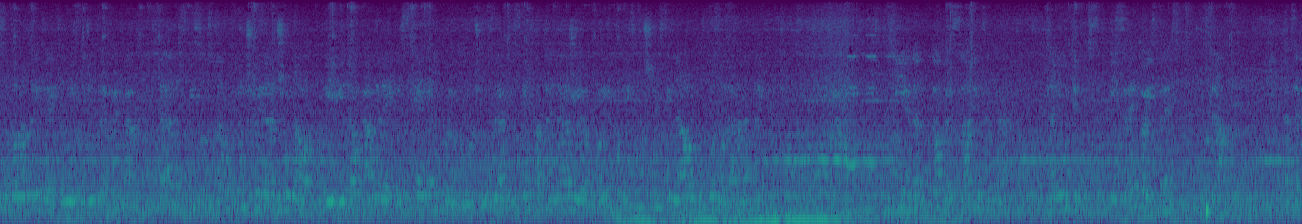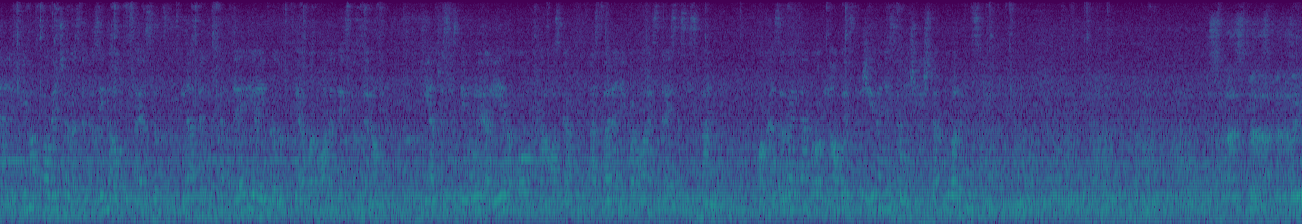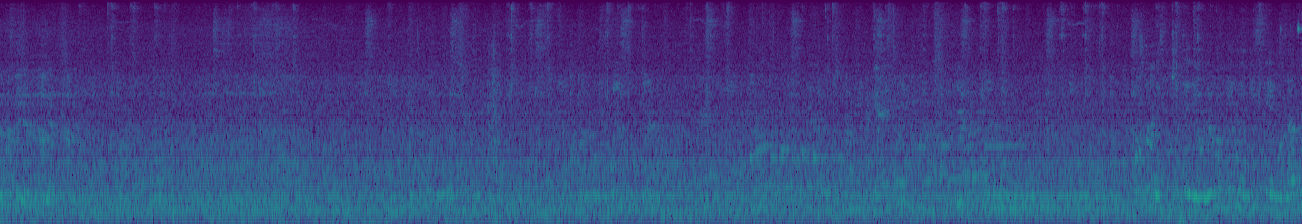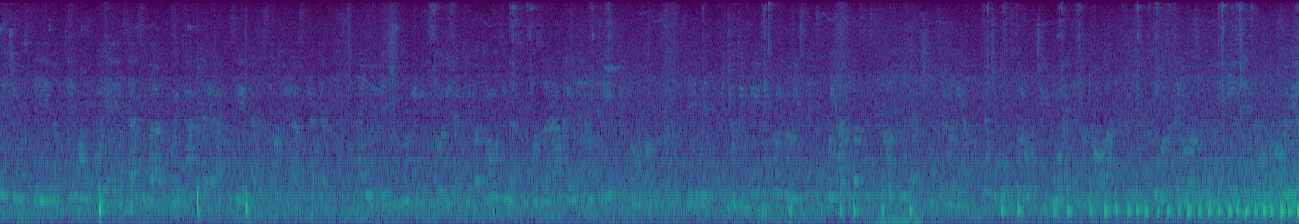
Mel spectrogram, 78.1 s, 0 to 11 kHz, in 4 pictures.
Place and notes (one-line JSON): {"title": "barber shop, Petra Preradovica", "date": "2010-06-11 15:44:00", "description": "barber shop, recorded during EBU sound workshop", "latitude": "45.81", "longitude": "15.97", "altitude": "130", "timezone": "Europe/Zagreb"}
